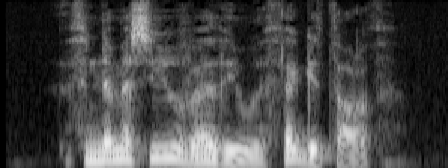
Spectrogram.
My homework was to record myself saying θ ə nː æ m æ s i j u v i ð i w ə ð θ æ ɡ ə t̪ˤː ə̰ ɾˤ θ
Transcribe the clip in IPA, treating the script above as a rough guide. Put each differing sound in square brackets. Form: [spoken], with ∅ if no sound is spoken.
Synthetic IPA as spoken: θ ə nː æ m æ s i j u v [æ] ð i w ə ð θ æ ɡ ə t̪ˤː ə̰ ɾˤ θ

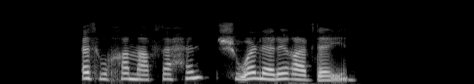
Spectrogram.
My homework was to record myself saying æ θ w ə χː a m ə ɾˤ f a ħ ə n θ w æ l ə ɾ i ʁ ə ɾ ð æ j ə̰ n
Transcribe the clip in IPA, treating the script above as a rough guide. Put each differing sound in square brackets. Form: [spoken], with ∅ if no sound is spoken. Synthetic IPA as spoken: æ θ w ə χː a m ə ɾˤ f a ħ ə n [ʃ] w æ l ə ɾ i ʁ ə ɾ ð æ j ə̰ n

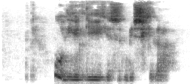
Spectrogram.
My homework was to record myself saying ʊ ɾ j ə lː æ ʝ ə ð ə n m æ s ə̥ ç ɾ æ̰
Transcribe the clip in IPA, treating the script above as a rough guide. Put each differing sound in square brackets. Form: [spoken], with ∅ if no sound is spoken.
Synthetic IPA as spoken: ʊ ɾ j ə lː [i] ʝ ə [z] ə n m [i] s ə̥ ç [l] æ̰

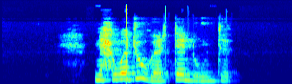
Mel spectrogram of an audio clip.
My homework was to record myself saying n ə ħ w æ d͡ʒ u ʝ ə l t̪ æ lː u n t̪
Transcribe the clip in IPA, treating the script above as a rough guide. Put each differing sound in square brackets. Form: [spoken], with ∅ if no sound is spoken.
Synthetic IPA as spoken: n ə ħ w æ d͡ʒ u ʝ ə [ɾ] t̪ æ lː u n t̪

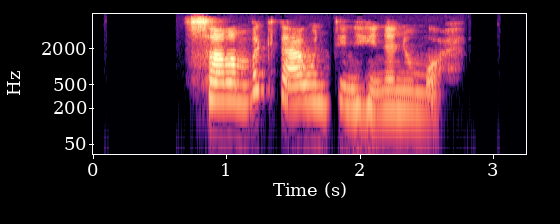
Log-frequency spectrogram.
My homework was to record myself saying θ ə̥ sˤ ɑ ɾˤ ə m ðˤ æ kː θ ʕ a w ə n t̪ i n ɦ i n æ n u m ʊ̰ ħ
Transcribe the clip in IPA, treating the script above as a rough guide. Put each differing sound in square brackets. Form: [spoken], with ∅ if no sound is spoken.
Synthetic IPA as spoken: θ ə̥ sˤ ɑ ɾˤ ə m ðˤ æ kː θ ʕ a w ə n t̪ i n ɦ i n æ n u m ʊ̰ ħ

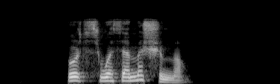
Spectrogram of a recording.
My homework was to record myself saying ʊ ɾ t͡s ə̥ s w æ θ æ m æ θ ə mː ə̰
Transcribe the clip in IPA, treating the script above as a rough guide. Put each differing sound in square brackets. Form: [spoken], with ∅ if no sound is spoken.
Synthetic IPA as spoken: ʊ ɾ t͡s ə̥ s w æ θ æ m æ [ʃ] ə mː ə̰

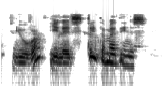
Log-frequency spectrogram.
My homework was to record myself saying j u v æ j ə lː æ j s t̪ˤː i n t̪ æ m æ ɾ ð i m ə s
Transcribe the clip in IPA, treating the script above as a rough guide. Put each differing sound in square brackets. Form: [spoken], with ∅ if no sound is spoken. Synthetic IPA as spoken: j u v æ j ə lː æ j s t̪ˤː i n t̪ æ m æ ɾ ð i [n] ə s

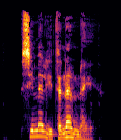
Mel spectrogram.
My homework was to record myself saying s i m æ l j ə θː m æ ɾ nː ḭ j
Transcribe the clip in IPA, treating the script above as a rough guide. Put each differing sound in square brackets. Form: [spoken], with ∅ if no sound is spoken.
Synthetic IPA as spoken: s i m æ l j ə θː [n] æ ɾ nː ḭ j

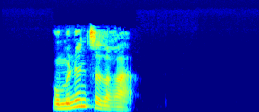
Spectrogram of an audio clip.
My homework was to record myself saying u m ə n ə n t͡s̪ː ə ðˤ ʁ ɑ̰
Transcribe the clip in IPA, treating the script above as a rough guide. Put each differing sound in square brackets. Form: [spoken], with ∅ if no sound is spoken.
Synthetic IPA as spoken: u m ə n ə n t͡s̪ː ə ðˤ ʁ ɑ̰

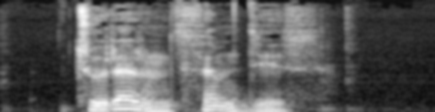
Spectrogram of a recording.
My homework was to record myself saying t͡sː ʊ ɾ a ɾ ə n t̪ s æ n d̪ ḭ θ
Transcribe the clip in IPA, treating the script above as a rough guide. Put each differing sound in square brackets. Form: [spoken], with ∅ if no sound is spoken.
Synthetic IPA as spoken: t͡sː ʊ ɾ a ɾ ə n t̪ [θ] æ [m] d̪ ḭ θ

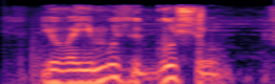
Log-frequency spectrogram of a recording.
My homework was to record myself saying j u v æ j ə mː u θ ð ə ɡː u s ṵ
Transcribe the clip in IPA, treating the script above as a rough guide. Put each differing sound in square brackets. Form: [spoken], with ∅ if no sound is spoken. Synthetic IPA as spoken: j u v æ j ə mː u θ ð ə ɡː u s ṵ

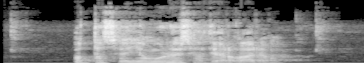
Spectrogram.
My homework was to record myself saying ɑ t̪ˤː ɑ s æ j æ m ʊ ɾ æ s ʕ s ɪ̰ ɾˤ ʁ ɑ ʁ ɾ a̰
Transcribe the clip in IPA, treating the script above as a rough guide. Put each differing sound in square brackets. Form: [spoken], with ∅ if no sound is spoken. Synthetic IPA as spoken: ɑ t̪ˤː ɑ s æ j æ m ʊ ɾ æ s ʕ [θ] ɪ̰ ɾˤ ʁ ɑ [∅] ɾ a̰

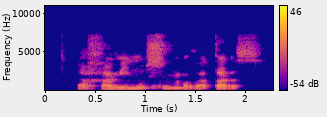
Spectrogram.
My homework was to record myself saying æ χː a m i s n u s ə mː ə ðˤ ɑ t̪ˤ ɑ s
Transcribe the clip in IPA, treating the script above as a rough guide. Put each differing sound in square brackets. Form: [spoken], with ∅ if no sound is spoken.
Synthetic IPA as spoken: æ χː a m i [∅] n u s ə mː ə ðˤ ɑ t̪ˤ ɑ s

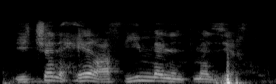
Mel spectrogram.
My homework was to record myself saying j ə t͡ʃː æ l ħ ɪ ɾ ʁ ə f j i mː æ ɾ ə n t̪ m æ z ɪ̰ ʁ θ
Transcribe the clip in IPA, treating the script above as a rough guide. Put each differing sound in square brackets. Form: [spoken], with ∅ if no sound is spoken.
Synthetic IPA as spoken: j ə t͡ʃː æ l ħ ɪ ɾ ʁ ə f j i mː æ [l] ə n t̪ m æ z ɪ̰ [χ] θ

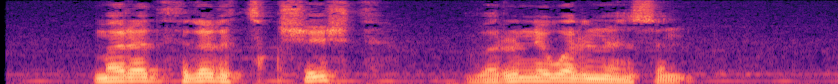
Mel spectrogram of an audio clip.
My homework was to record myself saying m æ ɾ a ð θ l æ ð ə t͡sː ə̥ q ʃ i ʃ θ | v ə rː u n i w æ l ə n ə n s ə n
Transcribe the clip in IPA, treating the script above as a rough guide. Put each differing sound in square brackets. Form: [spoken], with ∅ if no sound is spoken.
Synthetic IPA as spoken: m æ ɾ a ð θ l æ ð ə t͡sː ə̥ q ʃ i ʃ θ | v ə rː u n i w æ l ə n ə n s ə n

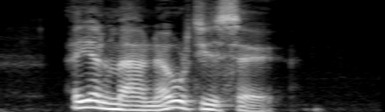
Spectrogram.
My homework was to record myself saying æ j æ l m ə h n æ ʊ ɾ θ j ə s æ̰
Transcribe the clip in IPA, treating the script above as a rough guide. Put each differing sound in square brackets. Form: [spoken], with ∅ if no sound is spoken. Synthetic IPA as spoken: æ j æ l m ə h n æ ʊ ɾ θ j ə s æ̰

